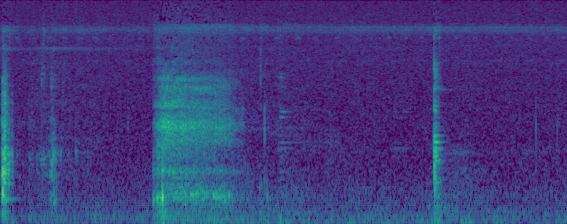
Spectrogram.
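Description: Sparse clicks and knocks of a man working on an aluminium stepladder while fitting a galvanized steel purlin pipe to a greenhouse hoop. A short noisy rush comes about a second and a half in, and a single sharp click a little after four seconds in is the loudest sound.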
